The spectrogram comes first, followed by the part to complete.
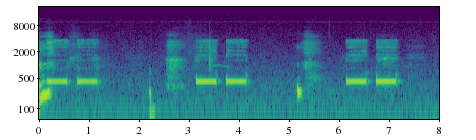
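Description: Telephone ringback tone heard through a mobile phone's earpiece: double rings, two short tones in quick succession, repeating about every three seconds, three pairs in all. The called phone is ringing but nobody picks up.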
